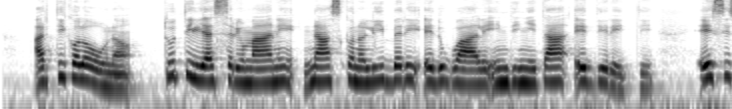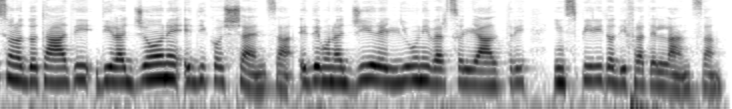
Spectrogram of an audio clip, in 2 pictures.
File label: Italian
